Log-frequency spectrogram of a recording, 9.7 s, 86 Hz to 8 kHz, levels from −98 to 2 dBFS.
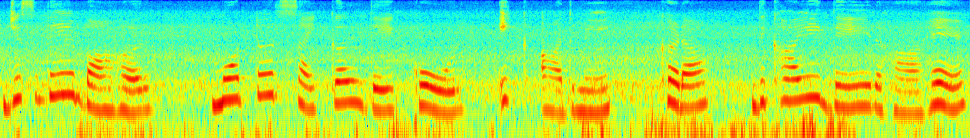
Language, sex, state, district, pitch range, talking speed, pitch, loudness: Punjabi, female, Punjab, Kapurthala, 215-295 Hz, 75 wpm, 250 Hz, -16 LUFS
